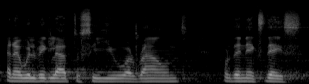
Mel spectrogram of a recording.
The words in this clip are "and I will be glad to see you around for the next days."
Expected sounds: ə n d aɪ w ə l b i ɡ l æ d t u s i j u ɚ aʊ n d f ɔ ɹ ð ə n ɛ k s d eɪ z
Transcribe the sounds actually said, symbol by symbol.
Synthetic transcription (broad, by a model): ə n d aɪ w ə l b i ɡ l æ d t u s i j u ɚ aʊ n d f ɔ ɹ ð ə n ɛ k s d eɪ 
